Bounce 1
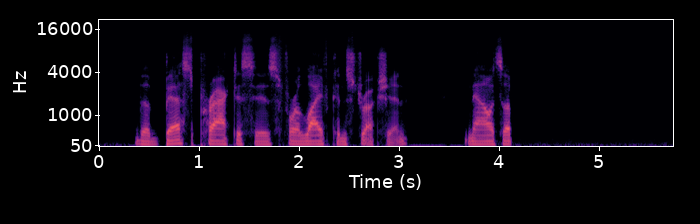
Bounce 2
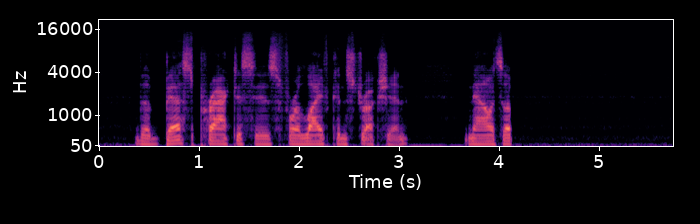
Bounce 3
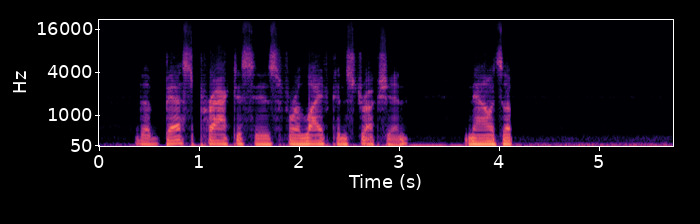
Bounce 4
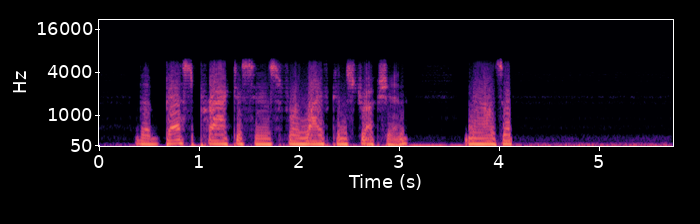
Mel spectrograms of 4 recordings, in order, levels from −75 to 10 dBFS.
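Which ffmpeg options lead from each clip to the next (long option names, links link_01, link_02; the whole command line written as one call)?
ffmpeg -i in.wav -af "aecho=1:1:3.3:1,volume=3.5dB" out.wav
ffmpeg -i in.wav -af "asubboost=boost=11:cutoff=200,adynamicsmooth=sensitivity=3:basefreq=4500" out.wav
ffmpeg -i in.wav -af "crystalizer=i=1:c=0,aresample=11025,asoftclip=type=hard:threshold=-16.5dB,aresample=44100,volume=5dB" out.wav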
